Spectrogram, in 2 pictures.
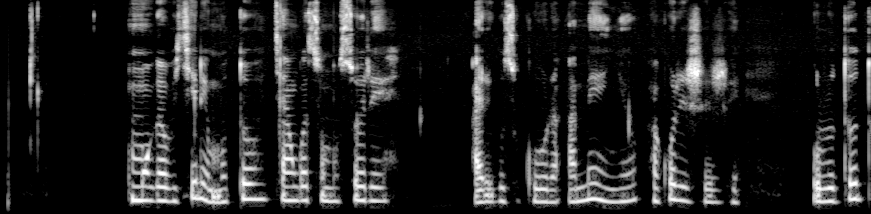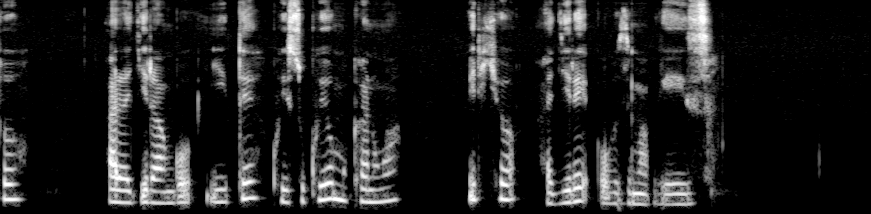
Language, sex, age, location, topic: Kinyarwanda, female, 25-35, Kigali, health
